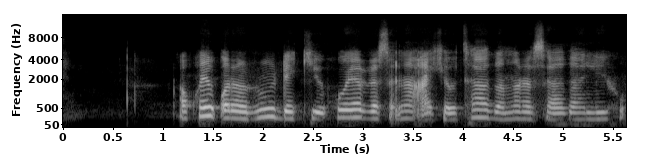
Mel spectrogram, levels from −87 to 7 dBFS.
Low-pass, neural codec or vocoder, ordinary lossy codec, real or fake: 14.4 kHz; codec, 44.1 kHz, 2.6 kbps, SNAC; none; fake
